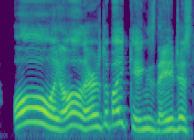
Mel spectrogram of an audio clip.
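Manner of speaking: put-on northern Minnesota accent. Mimicking skeptical Vikings fans, the speaker slips into a northern Minnesota accent. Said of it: "I just went into like a northern Minnesota accent".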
